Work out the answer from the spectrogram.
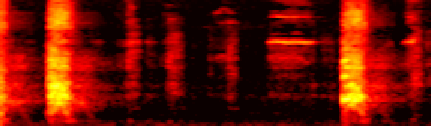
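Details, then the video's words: Dog giving two sharp, loud barks about two seconds apart, each short and clipped, with a faint brief tone between them and silence otherwise. "dog barking"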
